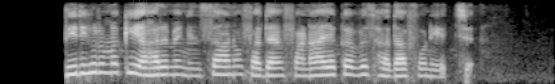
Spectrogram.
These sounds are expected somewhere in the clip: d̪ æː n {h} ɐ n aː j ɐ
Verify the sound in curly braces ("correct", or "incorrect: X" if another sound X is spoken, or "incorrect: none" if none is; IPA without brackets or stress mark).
incorrect: f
